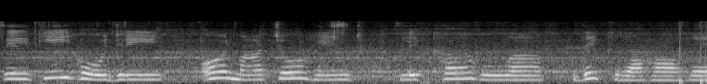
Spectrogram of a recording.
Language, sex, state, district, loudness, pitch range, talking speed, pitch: Hindi, female, Madhya Pradesh, Dhar, -15 LUFS, 215-270 Hz, 85 wpm, 225 Hz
